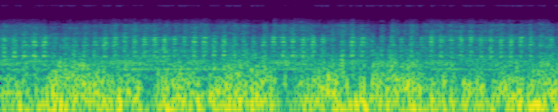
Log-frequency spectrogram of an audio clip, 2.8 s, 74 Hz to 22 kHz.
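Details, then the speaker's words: 2019 Husqvarna Light Cross LC2 e-MTB, Shimano Steps E6000 (DU-E6002) mid-drive motor, 7500 km: harsh gritty rasp only when pedalling with motor assist, over a deep rumble; motor defective, not repairable, replaced as a whole. "Ich weiß nicht genau, ob man das hört, aber es ist so, wenn ich trete, dann macht der Motor so ein scharendes Geräusch, aber eben nur, wenn ich trete und der Motor unterstützt."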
